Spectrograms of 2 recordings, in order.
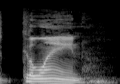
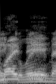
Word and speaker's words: Ghislaine: It's like, how do you say her first name? Ghislaine or something. – It's I heard it was Ghislaine. – Okay, Ghislaine Maxwell. – But people say Ghislaine, which is more fitting.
